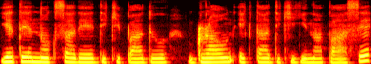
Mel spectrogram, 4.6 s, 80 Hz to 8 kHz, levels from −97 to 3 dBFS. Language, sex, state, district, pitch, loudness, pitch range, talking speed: Nagamese, female, Nagaland, Kohima, 180 Hz, -19 LUFS, 175-195 Hz, 130 wpm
